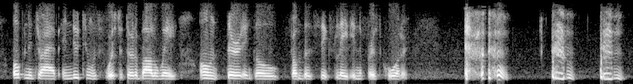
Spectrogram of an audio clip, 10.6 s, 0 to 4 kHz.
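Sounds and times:
speech: 0.2s - 6.9s, 7.8s - 8.6s, 9.2s - 10.5s
person having a harsh coughing fit: 7.8s - 8.6s, 9.2s - 10.5s.

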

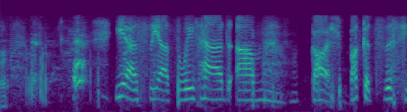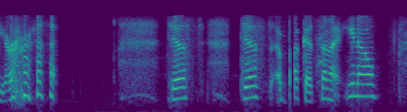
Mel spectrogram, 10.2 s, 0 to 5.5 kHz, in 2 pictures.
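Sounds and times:
16-year-old dog barking: 0.5s - 1.2s
speech: 1.4s - 5.8s, 7.2s - 9.9s.

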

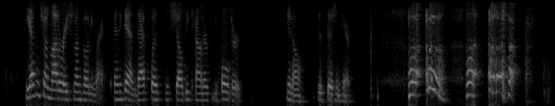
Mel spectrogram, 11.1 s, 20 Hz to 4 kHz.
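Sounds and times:
speech: 0.5s - 4.9s, 5.7s - 7.1s, 8.2s - 10.6s
person coughing harshly: 8.2s - 10.8s.

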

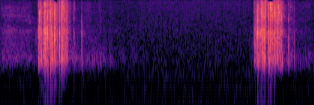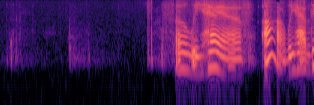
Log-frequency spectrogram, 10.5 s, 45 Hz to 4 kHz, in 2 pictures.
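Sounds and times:
deck of tarot cards being shuffled: 0.6s - 1.4s, 4.2s - 5.6s
speech: 8.2s - 10.4s.

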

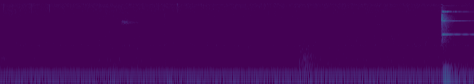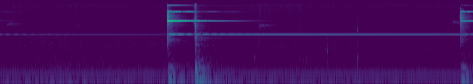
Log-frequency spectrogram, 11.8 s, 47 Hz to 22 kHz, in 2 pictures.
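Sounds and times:
faint low hum: 0.0s - 11.8s
small meditation bell struck: 5.6s - 11.8s.

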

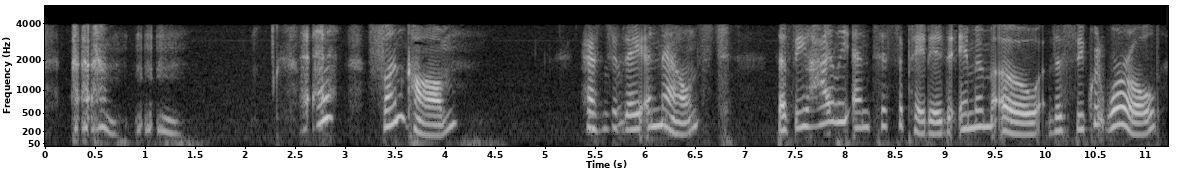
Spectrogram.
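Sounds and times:
person clearing throat: 0.3s - 1.6s
speech: 0.6s - 1.5s, 2.7s - 4.2s, 5.4s - 11.2s.

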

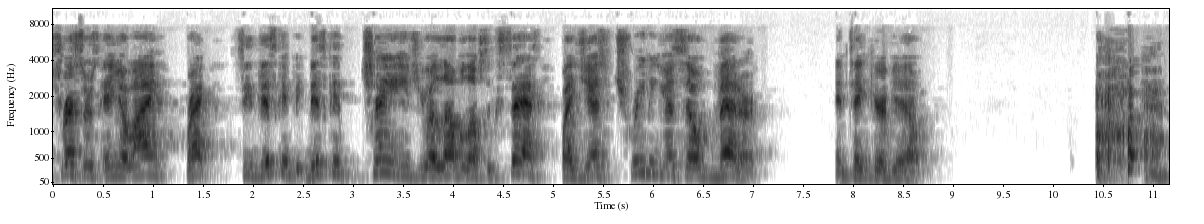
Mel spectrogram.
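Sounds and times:
speech: 0.0s - 7.1s, 7.8s - 8.8s
person coughing: 10.4s - 11.1s.

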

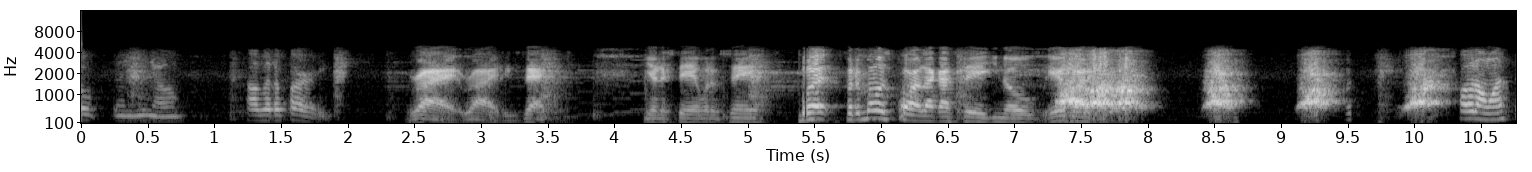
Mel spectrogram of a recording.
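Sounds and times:
speech: 1.2s - 8.6s, 10.4s - 10.7s
pit bull dog barking: 7.3s - 10.4s.

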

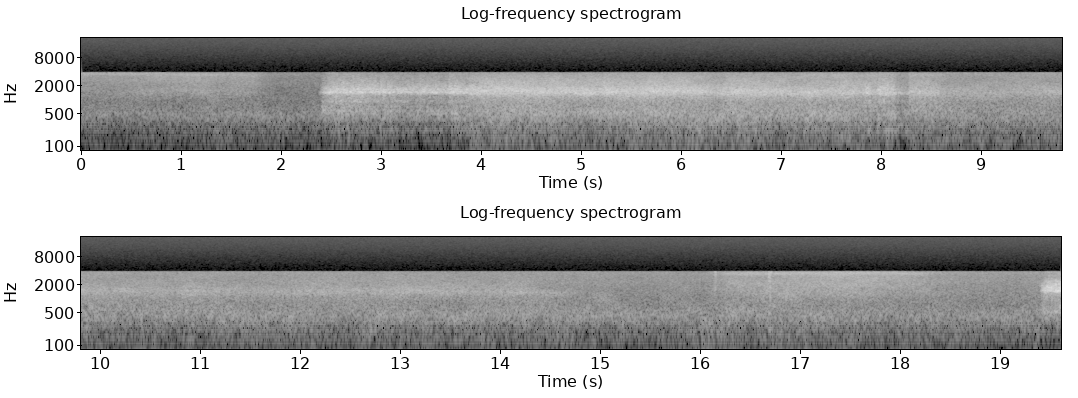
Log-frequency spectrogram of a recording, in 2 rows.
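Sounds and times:
slow deep breathing during a mindfulness exercise: 0.2s - 14.6s, 16.2s - 18.7s.

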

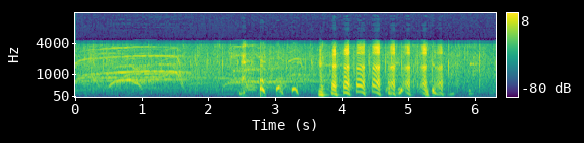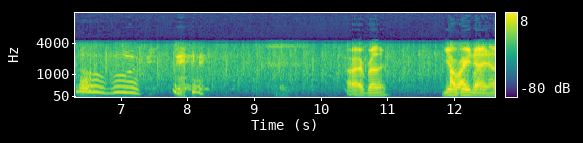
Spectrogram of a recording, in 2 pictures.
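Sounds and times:
crowd applause and cheering as a clap-out send-off: 0.0s - 12.6s
rhythmic clapping bursts: 1.6s - 12.6s
laughter: 2.3s - 8.4s
speech: 2.4s - 8.4s, 10.4s - 11.1s, 11.8s - 12.6s.

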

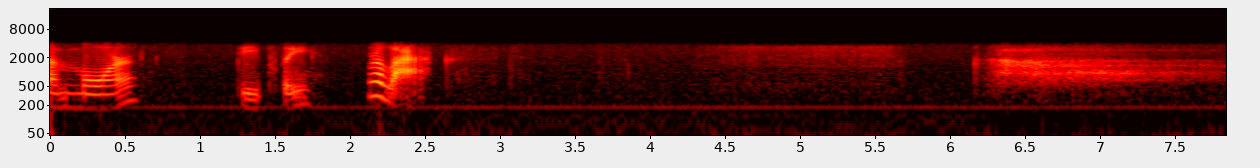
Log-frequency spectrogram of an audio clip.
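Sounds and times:
speech: 0.0s - 0.7s, 1.3s - 2.6s
low steady hum: 0.0s - 7.8s
deep breath drawn in during a guided relaxation: 4.4s - 7.8s.

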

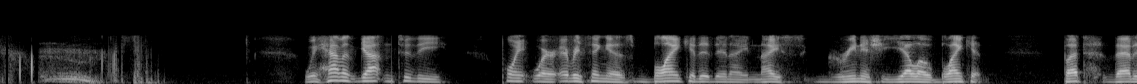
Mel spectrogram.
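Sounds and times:
person clearing throat troubled by pollen: 0.1s - 1.6s
speech: 3.0s - 9.9s, 10.6s - 11.3s.

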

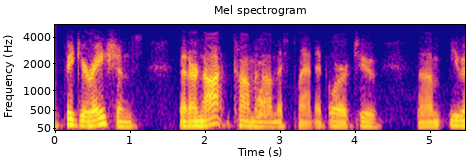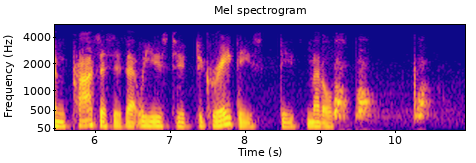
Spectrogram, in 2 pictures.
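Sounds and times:
low steady hiss: 0.0s - 10.9s
speech: 0.1s - 9.3s
big dog barking: 2.6s - 3.0s, 9.2s - 10.6s.

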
